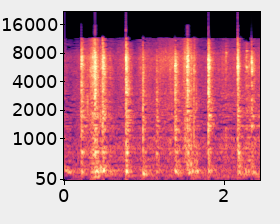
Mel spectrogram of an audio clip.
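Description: Bolted steel channel legs of an ammo-can tent stove being swung on their pivot bolts and folded up under the steel can: a quick run of about half a dozen sharp metal clicks and clanks.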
